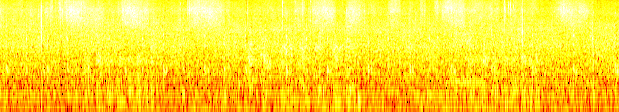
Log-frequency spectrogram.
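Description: An elderly man rubs his head and face with his hands.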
